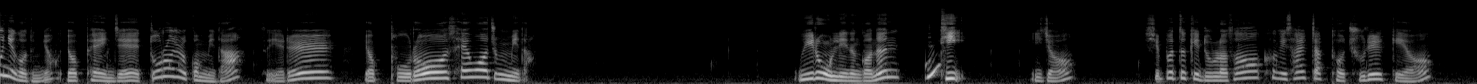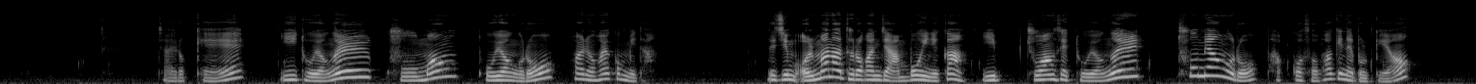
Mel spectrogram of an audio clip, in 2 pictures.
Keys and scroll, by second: 9.3 d.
